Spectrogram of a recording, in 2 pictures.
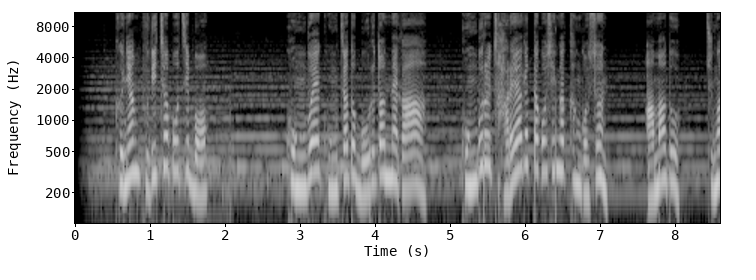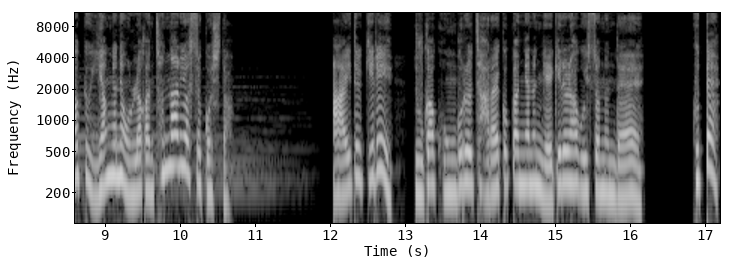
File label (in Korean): narration 일반인 중학생 느낌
